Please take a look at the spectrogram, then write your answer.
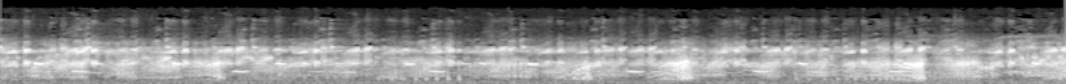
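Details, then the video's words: Chorus of frogs croaking, repeated raspy pulses and short whistle-like tones from several callers overlapping, with a louder burst near the end, no other sounds. "FROGS CROAKING"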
